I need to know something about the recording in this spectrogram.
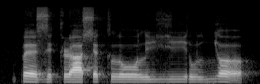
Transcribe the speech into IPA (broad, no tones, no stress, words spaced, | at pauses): pɛzek ɭaɬɛk loli ɣiɾul ʎʌ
